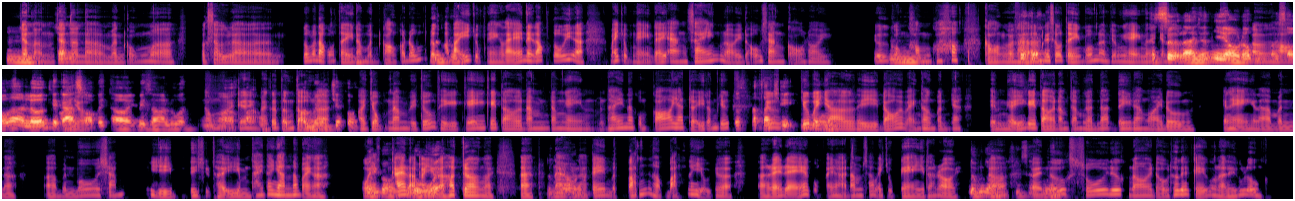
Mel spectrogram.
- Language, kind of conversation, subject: Vietnamese, podcast, Lần đầu tiên rời quê đi xa, bạn cảm thấy thế nào?
- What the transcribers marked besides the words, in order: tapping; laughing while speaking: "có"; laugh; other background noise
